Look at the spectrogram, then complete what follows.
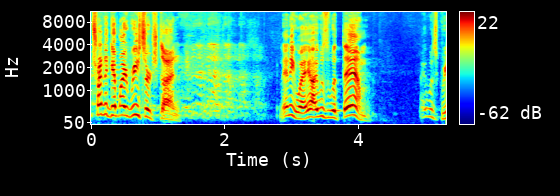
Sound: laugh

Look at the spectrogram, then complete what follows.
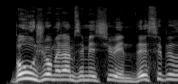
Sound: speaking foreign language

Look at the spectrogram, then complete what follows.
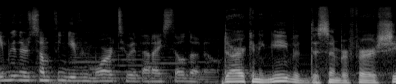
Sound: voice-over

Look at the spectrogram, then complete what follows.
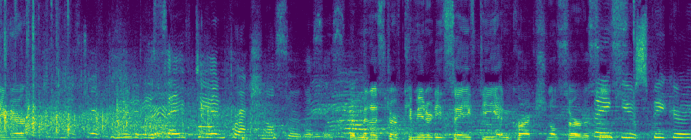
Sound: applause

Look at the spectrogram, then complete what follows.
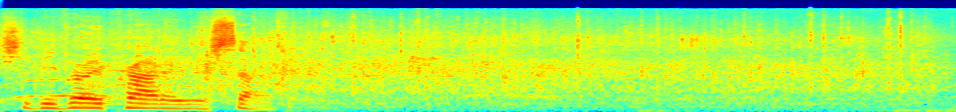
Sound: applause

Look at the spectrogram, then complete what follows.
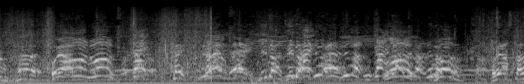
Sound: all shouting in foreign language

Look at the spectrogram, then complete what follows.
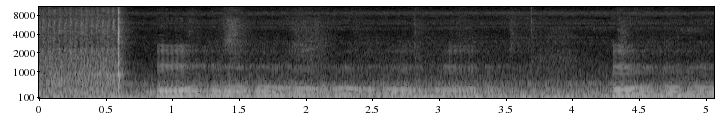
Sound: hums a song from Premam movie

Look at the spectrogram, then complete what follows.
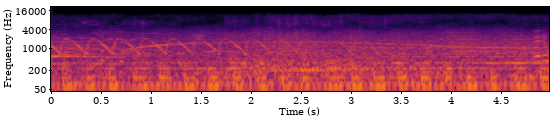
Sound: siren blaring

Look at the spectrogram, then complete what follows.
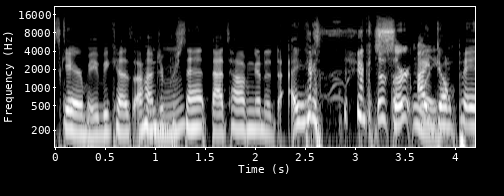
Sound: laughs

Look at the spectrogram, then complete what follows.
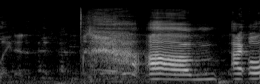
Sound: audience laughing

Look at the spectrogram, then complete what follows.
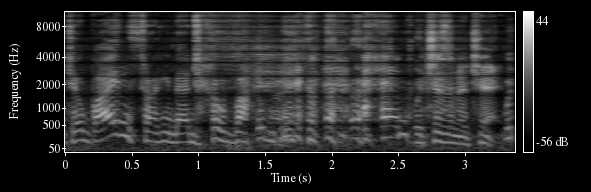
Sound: laughter

